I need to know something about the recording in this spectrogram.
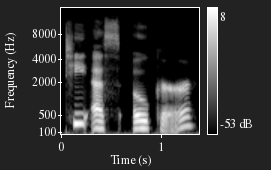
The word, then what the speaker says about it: Zucker: All right, let's start with Zucker, meaning sugar. It's pronounced T-S-Oker. Notice that sharp T-S sound at the beginning?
